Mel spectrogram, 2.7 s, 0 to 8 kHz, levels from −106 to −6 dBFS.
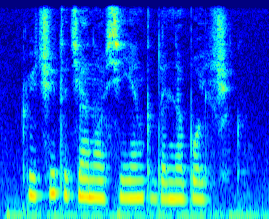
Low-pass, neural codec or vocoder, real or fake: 7.2 kHz; none; real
